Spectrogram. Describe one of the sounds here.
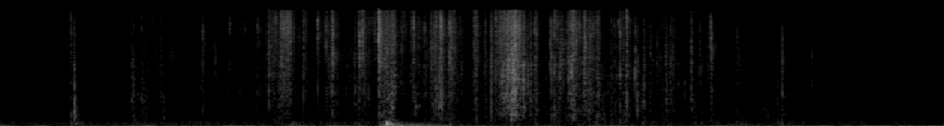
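A plastic wrapper crinkles and rustles as hands tear it open.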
